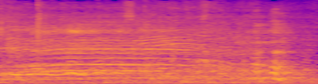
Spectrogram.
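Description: Indistinct chatter: several voices talking and calling out at once, with no clear words.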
